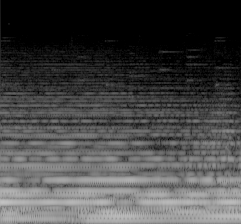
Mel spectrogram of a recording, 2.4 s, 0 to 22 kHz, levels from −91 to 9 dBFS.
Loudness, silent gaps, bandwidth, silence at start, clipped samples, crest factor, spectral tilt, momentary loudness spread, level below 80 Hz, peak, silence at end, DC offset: -21 LUFS; none; 6.6 kHz; 0 s; under 0.1%; 12 dB; -9.5 dB/octave; 2 LU; -30 dBFS; -8 dBFS; 0 s; under 0.1%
